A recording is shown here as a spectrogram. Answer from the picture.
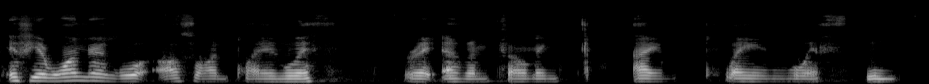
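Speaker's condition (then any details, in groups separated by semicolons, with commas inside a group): Cerebral palsy; wheelchair user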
